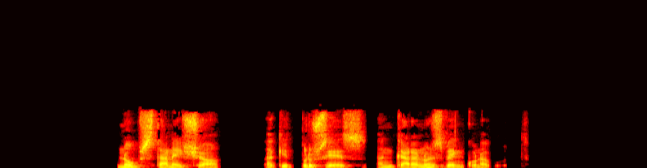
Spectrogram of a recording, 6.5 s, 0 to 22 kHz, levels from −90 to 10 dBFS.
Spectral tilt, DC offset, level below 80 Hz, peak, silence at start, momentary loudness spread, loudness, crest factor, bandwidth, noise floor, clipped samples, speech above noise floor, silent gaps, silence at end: -2.5 dB/octave; under 0.1%; -54 dBFS; -2 dBFS; 1.15 s; 10 LU; -18 LUFS; 20 dB; 8 kHz; under -90 dBFS; under 0.1%; over 71 dB; 2.21-2.63 s, 2.94-3.01 s, 3.67-3.76 s; 1.6 s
